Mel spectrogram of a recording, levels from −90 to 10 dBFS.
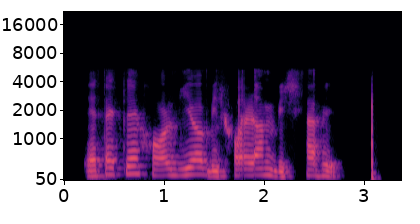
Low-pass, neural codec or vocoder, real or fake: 5.4 kHz; codec, 16 kHz, 4 kbps, X-Codec, HuBERT features, trained on balanced general audio; fake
